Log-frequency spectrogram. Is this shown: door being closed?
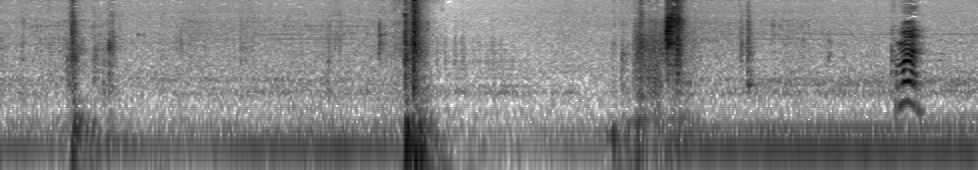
yes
